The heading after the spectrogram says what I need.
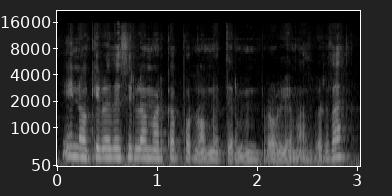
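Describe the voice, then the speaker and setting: A woman's voice: medium pitch, a little fast, vocal fry, a little mellow, slight background noise. A woman with a Mexican accent gives a chatty live-stream embroidery lesson, greeting viewers by name as she stitches. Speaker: embroidery teacher.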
